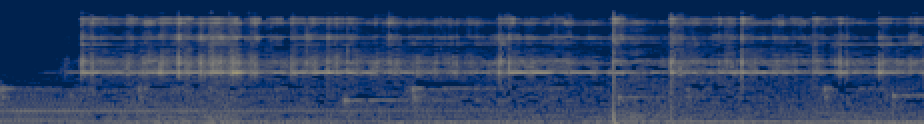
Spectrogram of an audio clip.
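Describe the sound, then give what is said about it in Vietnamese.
A ritual priest shakes a small hand bell during a graveside worship ceremony. It rings in bright, sustained metallic tones with many repeated jangling pulses, fairly faint and with no voices. “Ông thầy cúng bắt đầu rì rầm, lắc lắc cái chuông rồi ê a khấn.”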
